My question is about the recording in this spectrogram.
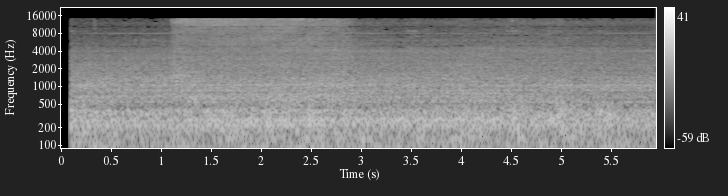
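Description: Combined sanding and brushing machine for door making running with a steady, even noise, with an extra high hiss for about two seconds starting a second in.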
